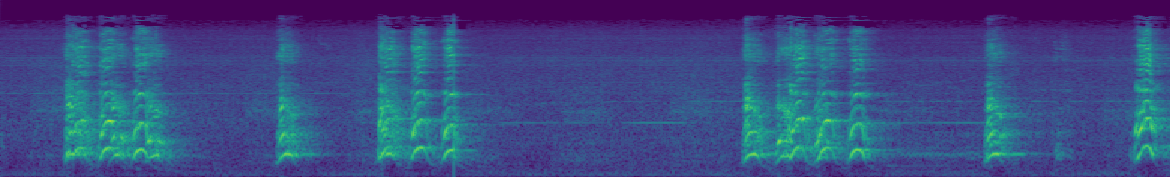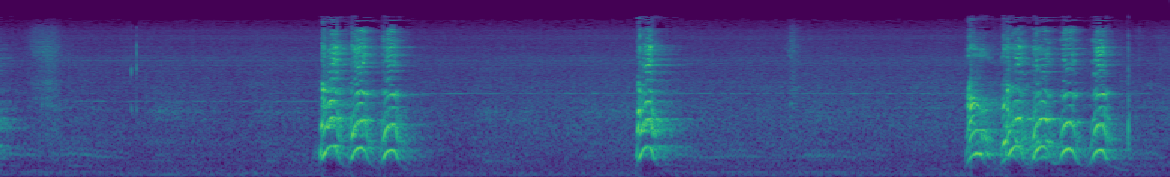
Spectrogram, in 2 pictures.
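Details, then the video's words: Dogs left alone at the top of Chapman Rd barking as a nuisance while their owner is away; tight bursts of two to four sharp barks, separated by pauses of one to three seconds, over a quiet background. "nuisance barking dogs top of chapman rd."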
